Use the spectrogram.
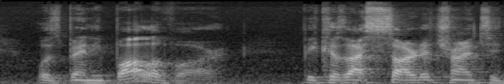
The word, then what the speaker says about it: Benni Bolivar: Yeah, it's supposed to be Benni Bolivar.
